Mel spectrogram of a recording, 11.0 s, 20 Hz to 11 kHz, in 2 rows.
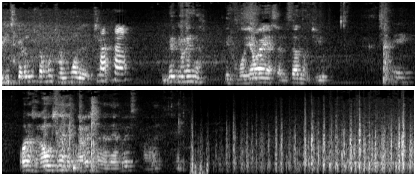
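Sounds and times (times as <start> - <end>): road and wind noise fluttering: 8.0 - 11.0.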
